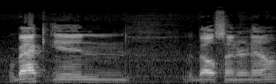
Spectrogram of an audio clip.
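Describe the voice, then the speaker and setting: Noticeable background noise accompanies a man speaking at a medium pitch. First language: French. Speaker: gaming commentator. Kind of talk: gameplay commentary. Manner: nonchalant.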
